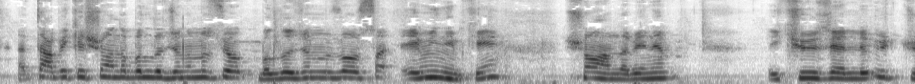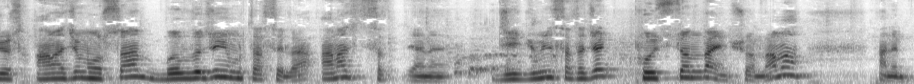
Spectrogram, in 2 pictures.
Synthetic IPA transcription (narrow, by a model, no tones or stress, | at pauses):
at̪ʰabiːcʰiʃuand̪abɯlˠːɯd͡ʒɯnɯmɯzjok̚bɯlˠːɯd͡ʒɯnɯmɯzo̞lˠsaʔeminimcʰiʃuand̪abe̞nim | icʰijyzɛlʲːiyt͡ʃjyzanad͡ʒɯmo̞lˠsabɯlˠːɯd͡ʒɯnjumuɾt̪ʰasɯjlˠaʔanat͡ʃsajaːnid͡ʒiɟybinisat̪ʰad͡ʒak̚pʰo̞zisjo̞nd̪ajɯmʃuand̪aama | hani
